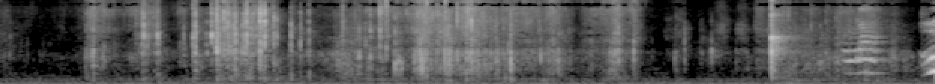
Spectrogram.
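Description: A diaper package crinkles.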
